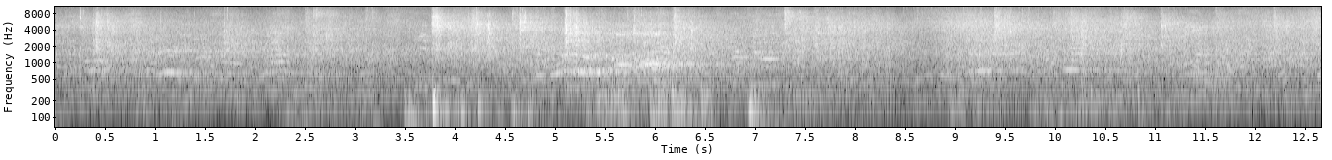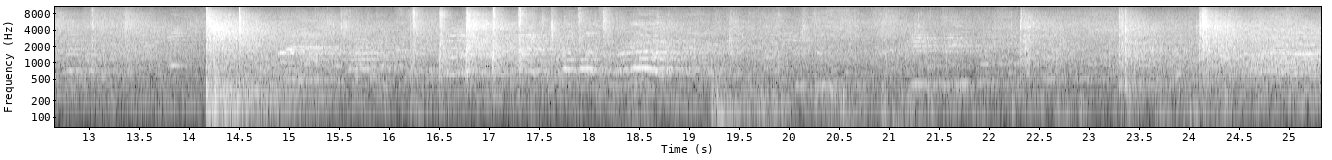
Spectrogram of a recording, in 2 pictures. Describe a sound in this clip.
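A crowd murmurs and cheers in an echoing arena.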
